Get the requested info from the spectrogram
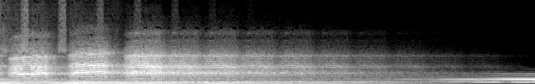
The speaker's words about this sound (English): An old Chevy pickup comes rattling along, and when it stutters in its progress and backfires, the crows cackle madly and take to the air and leave the trees as naked as skeletons.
